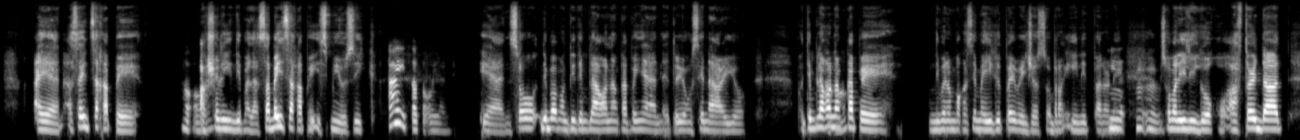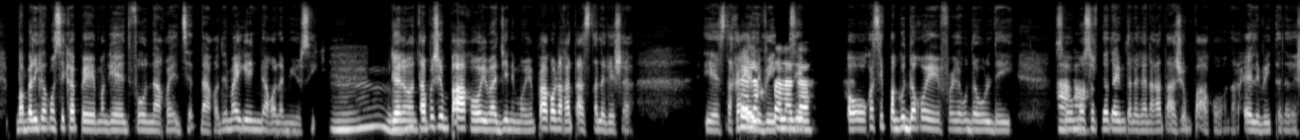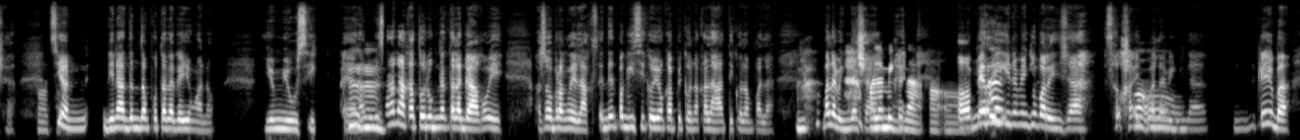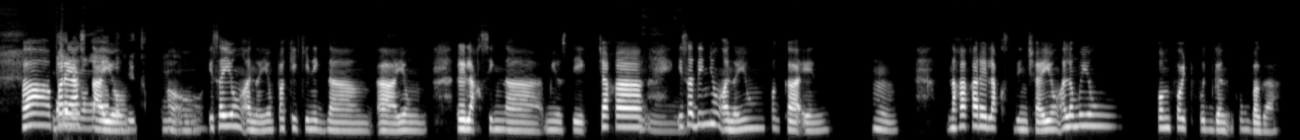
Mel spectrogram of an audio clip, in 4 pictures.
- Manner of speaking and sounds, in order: chuckle; laughing while speaking: "So kahit malamig na"
- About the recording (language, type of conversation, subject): Filipino, unstructured, Ano ang mga simpleng paraan para makapagpahinga at makapagrelaks pagkatapos ng mahirap na araw?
